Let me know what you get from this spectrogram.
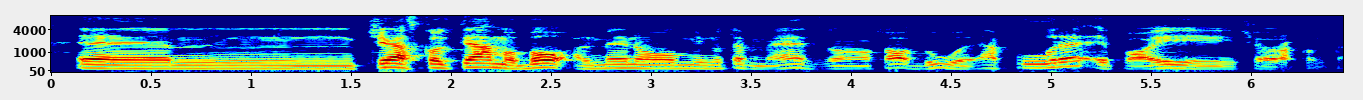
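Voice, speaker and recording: A man speaks at a fairly slow pace against a quiet background. His loudness swings a lot, while his pitch varies in an ordinary way. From northern Italy (Piedmont, Domodossola); Piedmont, Italy. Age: 30s. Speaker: music journalist, live stream host. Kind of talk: live stream interview. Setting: studio, video call with guests. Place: home room. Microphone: webcam.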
